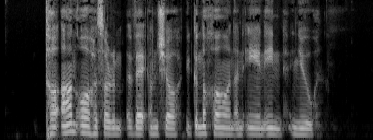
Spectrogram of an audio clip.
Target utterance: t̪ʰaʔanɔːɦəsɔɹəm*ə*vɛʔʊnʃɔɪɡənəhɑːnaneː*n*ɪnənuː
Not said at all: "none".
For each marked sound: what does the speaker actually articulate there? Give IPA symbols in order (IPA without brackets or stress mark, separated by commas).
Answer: ə, n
